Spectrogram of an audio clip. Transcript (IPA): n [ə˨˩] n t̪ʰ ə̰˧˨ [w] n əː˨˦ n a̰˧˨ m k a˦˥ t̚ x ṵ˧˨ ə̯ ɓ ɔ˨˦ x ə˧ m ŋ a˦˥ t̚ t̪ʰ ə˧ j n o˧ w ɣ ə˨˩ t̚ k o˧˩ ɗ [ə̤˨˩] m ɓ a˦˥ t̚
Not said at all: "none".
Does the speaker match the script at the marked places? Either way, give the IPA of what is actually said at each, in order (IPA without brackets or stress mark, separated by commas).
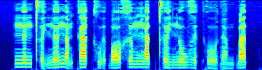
ə˧, j, a̤˨˩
